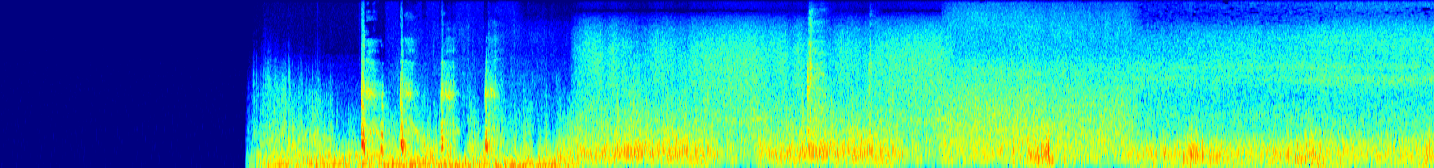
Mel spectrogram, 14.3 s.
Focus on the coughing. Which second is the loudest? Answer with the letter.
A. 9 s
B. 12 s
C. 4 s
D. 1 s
C.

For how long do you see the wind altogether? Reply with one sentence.
You can hear the wind for 12 seconds altogether.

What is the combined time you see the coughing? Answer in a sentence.
You can hear the coughing for 2 seconds altogether.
